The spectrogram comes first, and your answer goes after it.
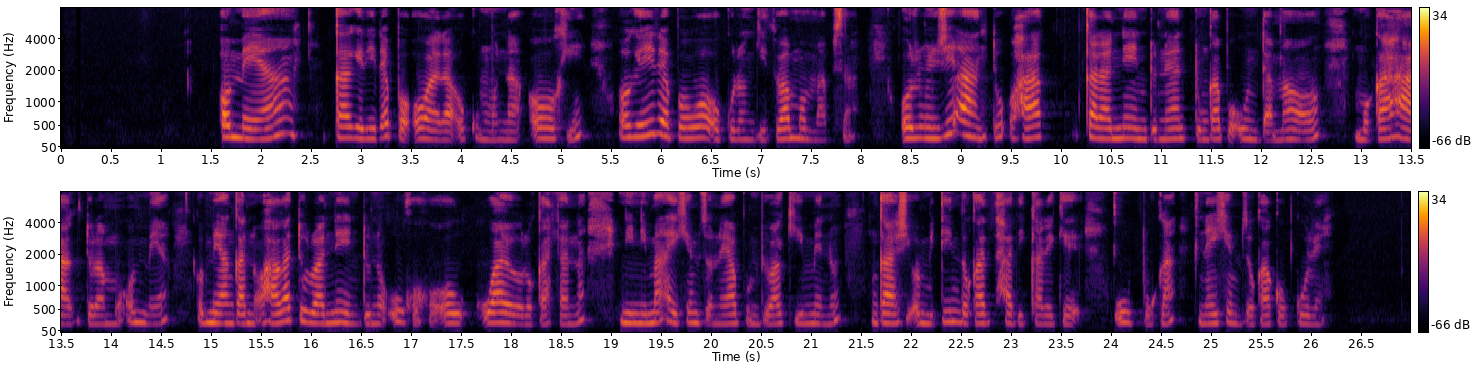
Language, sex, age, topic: Oshiwambo, female, 25-35, agriculture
